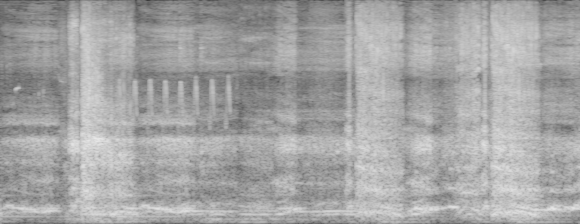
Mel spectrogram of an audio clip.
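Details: Wild snow leopard of the high mountains giving long, wavering, tonal moaning calls, sustained and slightly rising and falling, punctuated by three harsh breathy bursts.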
